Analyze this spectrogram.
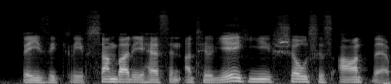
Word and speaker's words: Atelier: have a mod called This is pronounced Atelier would be the German pronunciation but maybe we consult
